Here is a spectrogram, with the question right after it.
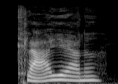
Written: KLARHJERNET

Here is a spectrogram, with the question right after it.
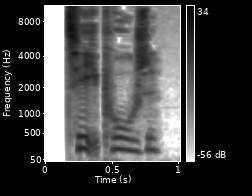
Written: tepose

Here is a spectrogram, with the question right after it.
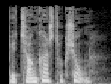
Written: betonkonstruktion

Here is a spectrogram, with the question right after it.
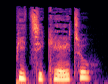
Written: pizzicato

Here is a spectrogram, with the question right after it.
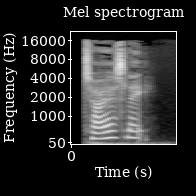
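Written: tøjreslag

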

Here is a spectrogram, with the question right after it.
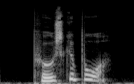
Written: påskebord

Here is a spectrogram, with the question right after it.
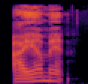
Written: ejermand

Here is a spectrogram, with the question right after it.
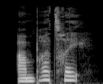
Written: ambratræ

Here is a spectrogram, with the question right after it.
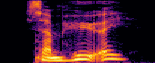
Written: samhørig

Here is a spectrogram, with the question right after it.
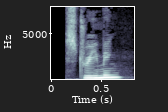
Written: streaming

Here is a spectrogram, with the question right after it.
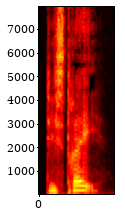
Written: distræt

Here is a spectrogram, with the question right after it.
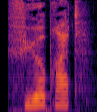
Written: fyrrebræt

